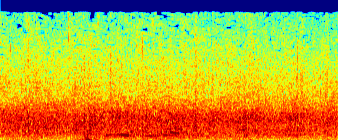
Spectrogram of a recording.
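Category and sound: crowd, audience applauding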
